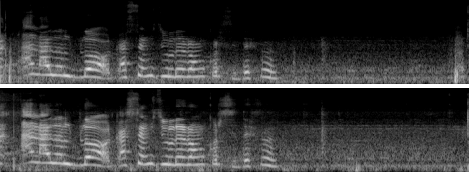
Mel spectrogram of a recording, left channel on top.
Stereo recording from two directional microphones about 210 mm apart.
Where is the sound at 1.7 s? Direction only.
15° right (ahead or behind).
